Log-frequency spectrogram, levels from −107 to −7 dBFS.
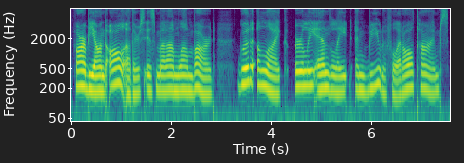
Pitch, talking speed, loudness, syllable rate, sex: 190 Hz, 135 wpm, -19 LUFS, 4.0 syllables/s, female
